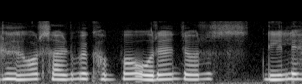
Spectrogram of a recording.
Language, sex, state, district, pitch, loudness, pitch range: Hindi, female, Chhattisgarh, Sukma, 235 Hz, -14 LUFS, 225-250 Hz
